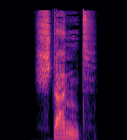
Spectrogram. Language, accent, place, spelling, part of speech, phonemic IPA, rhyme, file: German, Germany, Berlin, stand, verb, /ʃtant/, -ant, De-stand.ogg
- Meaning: first/third-person singular preterite of stehen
